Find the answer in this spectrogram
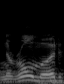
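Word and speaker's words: Ngerulmud: If you include smaller rocks and islets, the largest one being Babeldaw Island, which holds the capital Melekeok, or Nurulmud, yeah, that's how you pronounce it, which is the least populated capital in the world with only about 400 people.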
